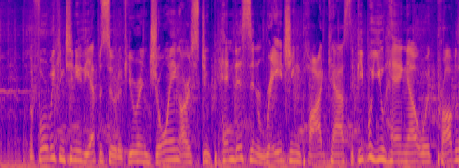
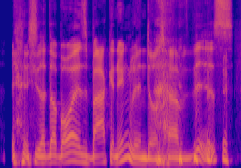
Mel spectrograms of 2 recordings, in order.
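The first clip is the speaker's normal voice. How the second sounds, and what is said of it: Put-on English accent. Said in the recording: “That's my English accent.”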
